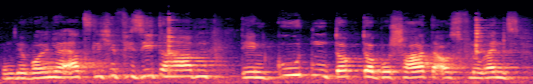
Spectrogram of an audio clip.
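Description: A woman's voice: on the high side, unhurried, darkish tone, distant mic, slight background noise, close to an everyday voice. An actress playing a patient woman who coaxes her charge as if talking to a child, in a radio drama. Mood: coaxing. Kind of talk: German radio drama acting. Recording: echoey room, off the mic.

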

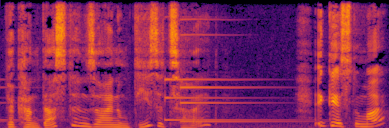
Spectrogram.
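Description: An actress in a German radio drama playing a composed, probing middle-aged wife with a measured, pointed way of talking. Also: female voice, medium pitch, sing-song, over music. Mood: suspicious.

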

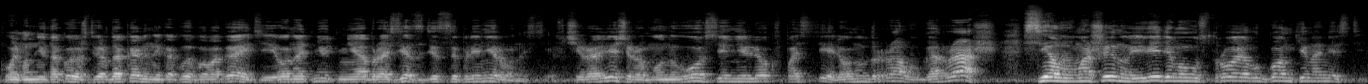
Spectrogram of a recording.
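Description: A man's voice: steady tone, moderate pace, hardly any pauses, natural voice. An actor in a radio drama playing a philosophical, risk-loving man with dramatic, declamatory phrasing. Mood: wry, persuasive. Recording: echoey radio studio, faint rumbling noise.

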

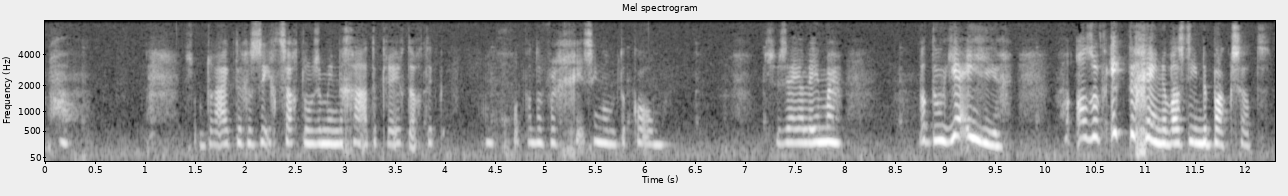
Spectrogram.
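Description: An actress playing a hurt, defiant young runaway girl in a naturalistic radio drama, telling things in a halting, wry way. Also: sits high, slight background noise, close to an everyday voice. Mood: embarrassed, wry.

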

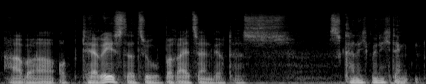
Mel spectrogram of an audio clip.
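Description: Tormented young lover, very deep voice, husky edge, halting, guilty, radio play. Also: male voice, a little mellow. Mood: feigned reluctance. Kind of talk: German radio drama acting.

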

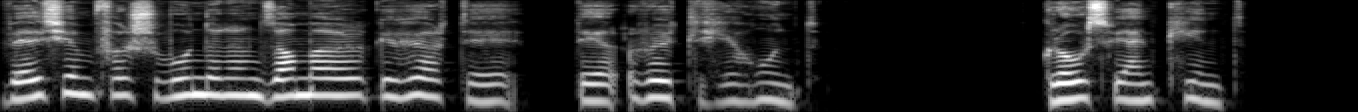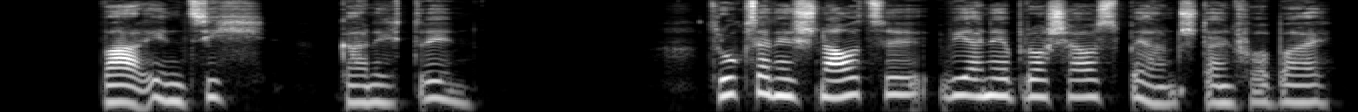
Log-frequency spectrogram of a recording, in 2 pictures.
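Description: An actress narrating surreal, dreamlike memories in a poetic radio drama, with measured and deliberate phrasing. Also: female voice, mid-range voice, steady tone, a little mellow, no room sound, clean studio sound. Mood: dreamlike, uneasy.

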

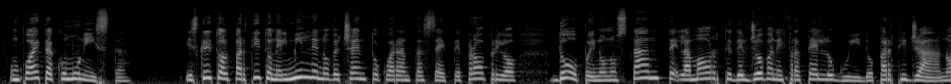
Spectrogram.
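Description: A woman performing a theatrical monologue in a declamatory, deliberate way, with emphatic delivery and dramatic pauses. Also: a little high, mellow, no room sound, studio quality. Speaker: stage narrator and performer. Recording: piano music accompaniment. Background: live piano.

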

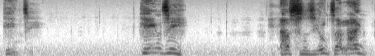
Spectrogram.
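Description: An actor playing an obsessive, tormented scientist in a German radio play, theatrical and halting, moving between hushed whispers and outbursts. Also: male voice, extremely high pitch, vocal fry, slight background noise, exaggerated voice. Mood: panicked, defiant. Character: obsessive, tormented male linguist scientist, desperate and defiant.

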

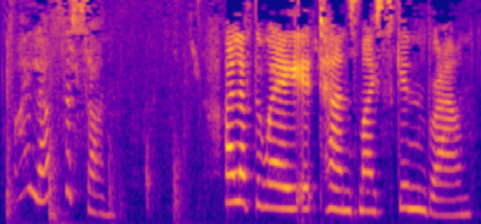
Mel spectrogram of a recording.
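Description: A woman's voice: high-pitched, big pitch swings, slow pace, slight background noise, exaggerated voice. A woman with a British accent playing a spoiled, jealous young wife in a radio drama, petulant and cutting. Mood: catty.

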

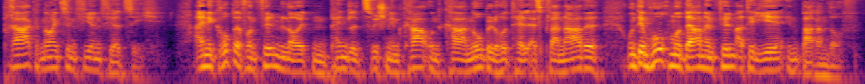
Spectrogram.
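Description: An actor in a German radio drama playing a brash, cynical screenwriter who reports in clipped phrases. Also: male voice, lowish voice, animated, fairly quick, slightly rough, no room sound. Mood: narrating, emphatic.

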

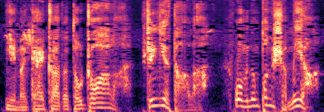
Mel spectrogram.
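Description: A man's voice: fairly low pitch, animated, quick pace, breathy edge, dry recording. A man voicing a loyal, indignant young male friend in an audiobook story. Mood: indignant disbelief.

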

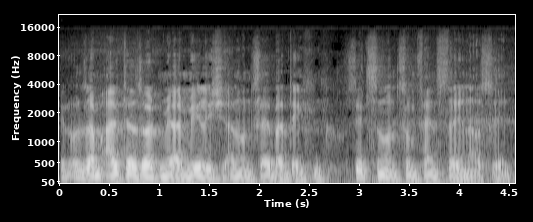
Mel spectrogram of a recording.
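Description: An older man playing a former revolutionary in a radio drama, recalling his past in a measured, wistful way that often drops to a hush. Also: sits low. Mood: reflective. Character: aging male ex-revolutionary, reflective and proud. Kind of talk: radio drama acting, reflective narration.

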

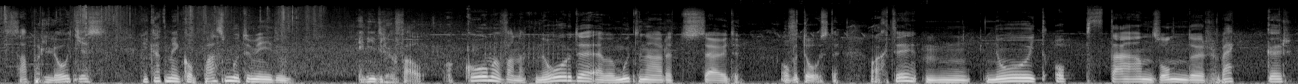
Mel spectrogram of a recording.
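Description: A man's voice: mid-range voice, lively intonation, measured pace, dark tone, roomy sound, in a large hall, a little hiss or hum. A man with a Flemish accent playing a naive, chirpy young adventurer in a radio comedy drama, earnest and chatty. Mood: cheerful, earnest. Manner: earnest, chatty, quaint exclamations.

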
